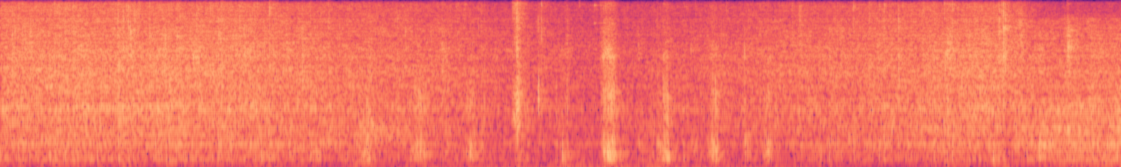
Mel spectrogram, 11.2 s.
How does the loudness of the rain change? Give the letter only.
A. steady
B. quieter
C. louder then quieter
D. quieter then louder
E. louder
D.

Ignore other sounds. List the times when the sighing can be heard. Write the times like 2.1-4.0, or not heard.
3.5-4.1.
